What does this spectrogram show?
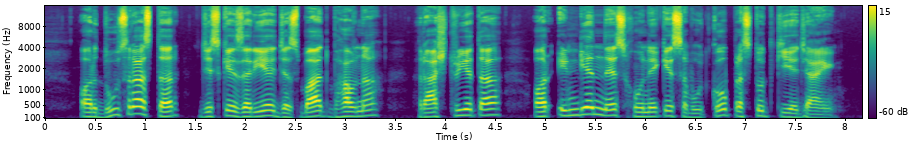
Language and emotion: Hindi, neutral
